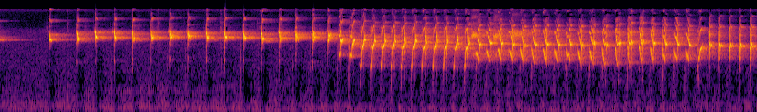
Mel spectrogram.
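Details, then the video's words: Caged lovebird, excited and provoked, building into ngekek, the long chatter: thin high chirps quickening into a continuous, rapid, rasping trill that lasts several seconds without pause. "Lovebird diam langsung Nyambar, Emosi Naik Gacor Ngetik Lanjut Ngekek"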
